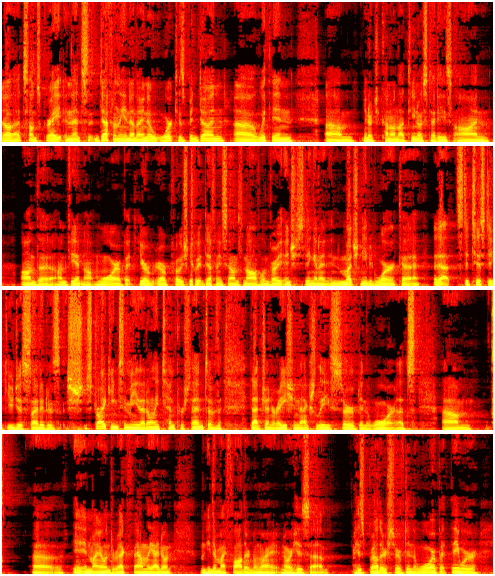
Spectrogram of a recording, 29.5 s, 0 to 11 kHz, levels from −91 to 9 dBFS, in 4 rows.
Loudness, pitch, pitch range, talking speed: -15 LUFS, 115 Hz, 110-125 Hz, 200 wpm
